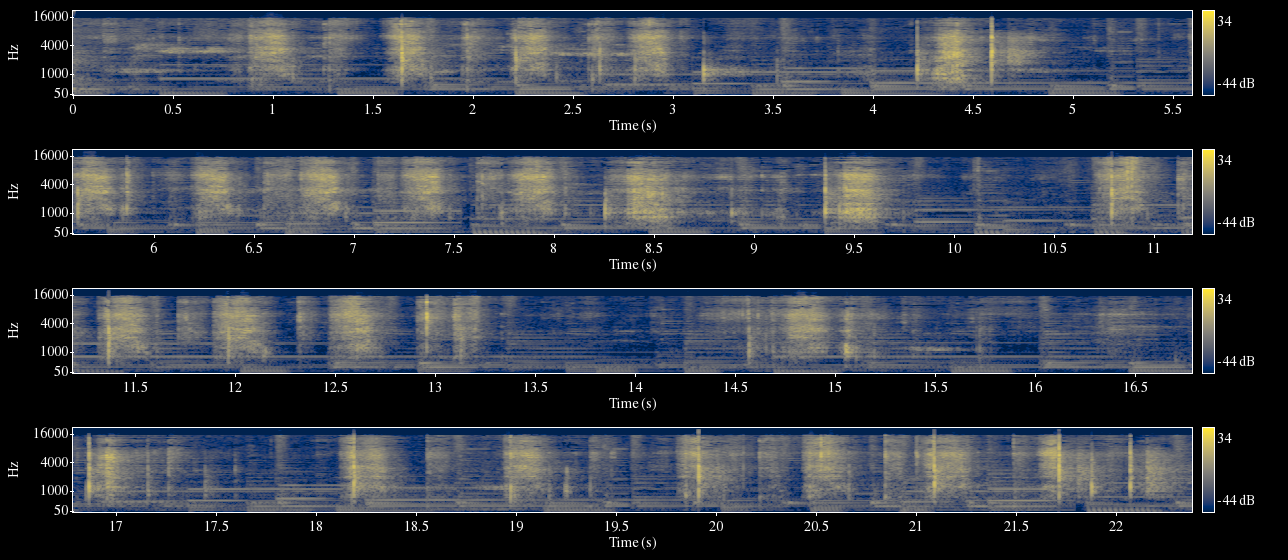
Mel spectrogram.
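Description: A knife cuts raw green mango and carrot lengthwise into strips on a board for a white pickle, giving a steady series of close, crisp chopping and rasping strokes with no talk.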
